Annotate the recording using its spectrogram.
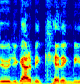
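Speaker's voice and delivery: normal talking voice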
